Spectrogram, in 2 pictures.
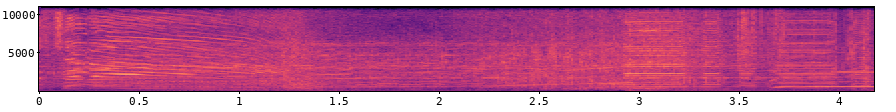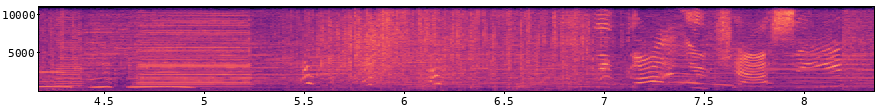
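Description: Cartoon soundtrack: background score music with sliding, swooping sound effects and brief wordless voice sounds.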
